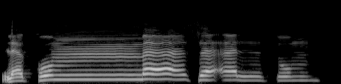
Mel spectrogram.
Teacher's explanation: mim itu makhrajnya ada di di bibir makanya harus mingkem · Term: idgham syafawi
